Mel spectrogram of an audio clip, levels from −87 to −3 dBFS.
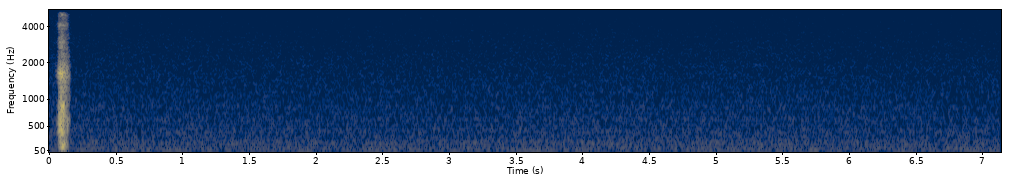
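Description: Nothing here calls for comment, since the speech runs its whole course without a single technical fault turning up along the way.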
